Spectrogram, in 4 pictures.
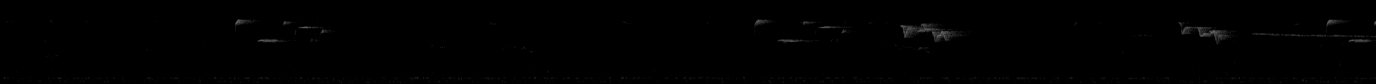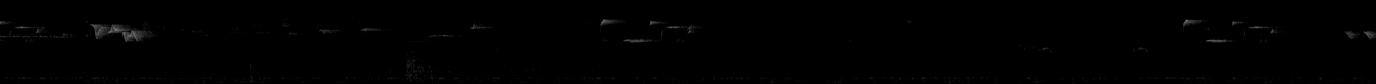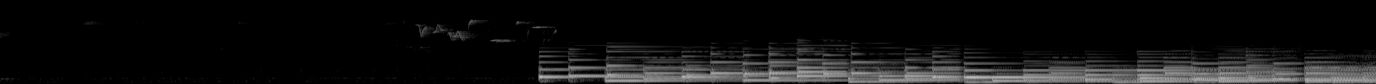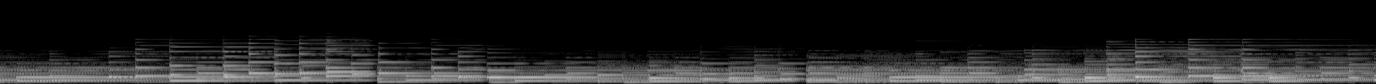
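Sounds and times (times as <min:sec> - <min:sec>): small birds chirping: 0:00.0 - 0:38.5
piano music: 0:32.9 - 0:55.0.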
